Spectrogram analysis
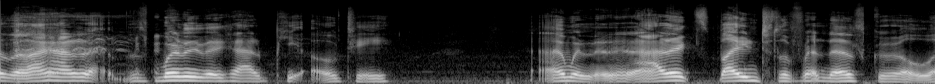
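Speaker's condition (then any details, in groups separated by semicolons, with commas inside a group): Friedreich ataxia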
